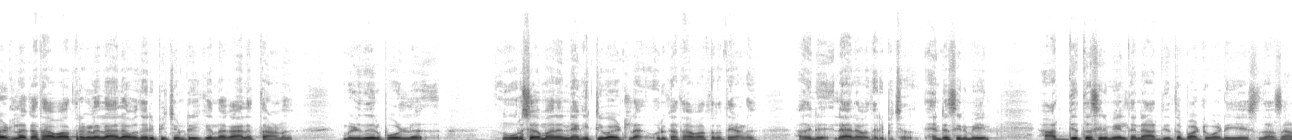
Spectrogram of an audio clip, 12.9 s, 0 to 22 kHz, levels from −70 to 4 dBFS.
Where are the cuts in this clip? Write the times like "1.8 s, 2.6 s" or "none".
9.3 s

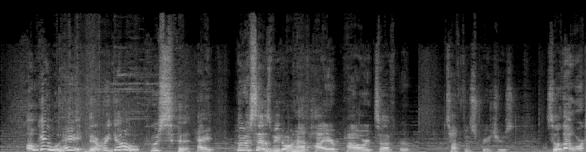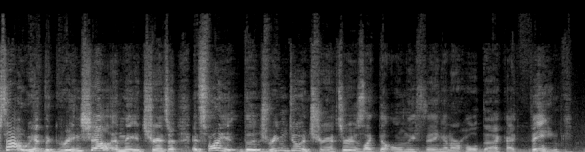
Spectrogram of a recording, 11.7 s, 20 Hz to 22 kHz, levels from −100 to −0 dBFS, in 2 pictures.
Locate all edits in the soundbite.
5.2 s

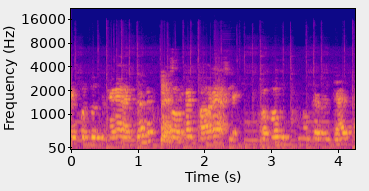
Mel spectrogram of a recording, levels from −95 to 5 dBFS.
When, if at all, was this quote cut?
none

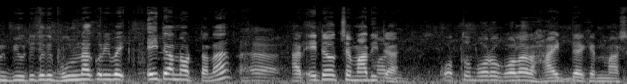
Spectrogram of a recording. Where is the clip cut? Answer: none

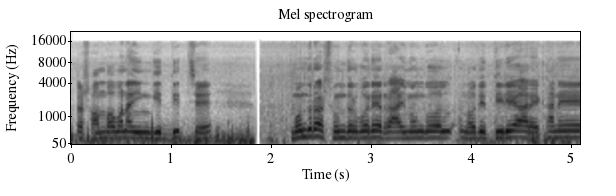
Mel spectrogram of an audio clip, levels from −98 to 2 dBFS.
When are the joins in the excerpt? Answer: 1.8 s

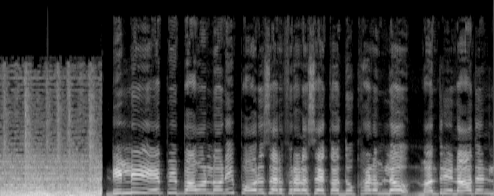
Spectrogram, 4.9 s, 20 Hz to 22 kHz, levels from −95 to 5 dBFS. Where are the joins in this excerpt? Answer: 1.0 s

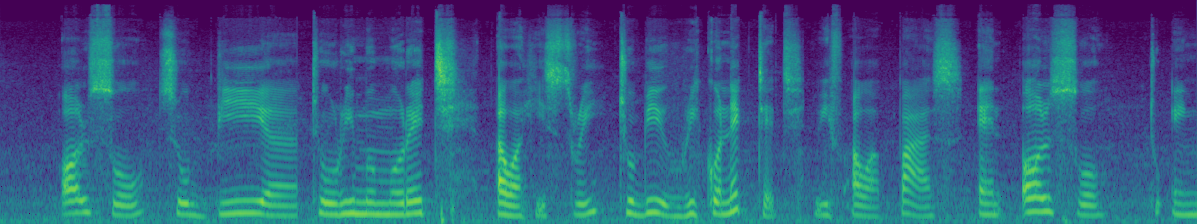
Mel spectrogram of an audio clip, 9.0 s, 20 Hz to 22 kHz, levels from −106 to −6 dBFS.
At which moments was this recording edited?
1.2 s, 2.2 s, 4.6 s, 6.0 s, 7.1 s

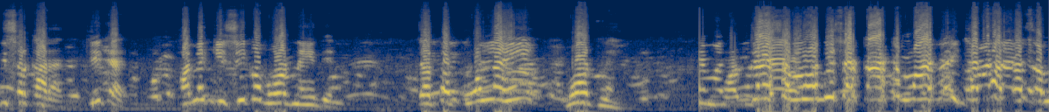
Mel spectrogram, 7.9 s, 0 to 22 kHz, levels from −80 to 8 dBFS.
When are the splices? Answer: 5.2 s

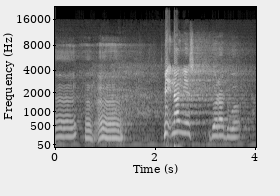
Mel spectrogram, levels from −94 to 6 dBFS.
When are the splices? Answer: none

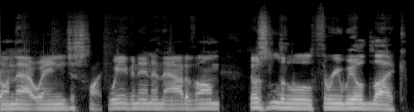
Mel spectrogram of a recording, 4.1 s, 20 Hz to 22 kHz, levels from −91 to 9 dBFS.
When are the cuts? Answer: 0.9 s, 2.2 s

